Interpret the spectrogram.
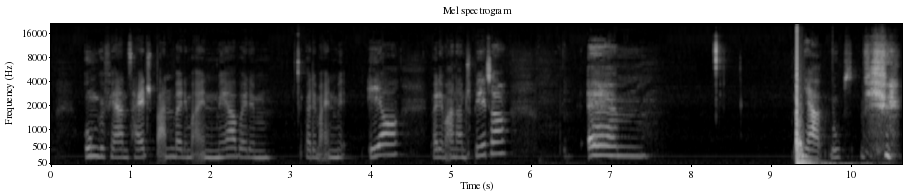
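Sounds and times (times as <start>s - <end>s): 
speech: 0.4s - 6.0s, 6.7s - 7.6s, 9.4s - 10.6s
thump of something knocking against the microphone: 9.3s - 10.0s.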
